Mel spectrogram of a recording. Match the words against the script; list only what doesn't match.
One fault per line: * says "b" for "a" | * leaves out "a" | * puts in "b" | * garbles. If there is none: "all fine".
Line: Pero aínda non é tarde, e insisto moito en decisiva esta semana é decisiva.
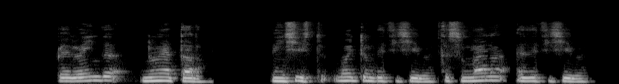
all fine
